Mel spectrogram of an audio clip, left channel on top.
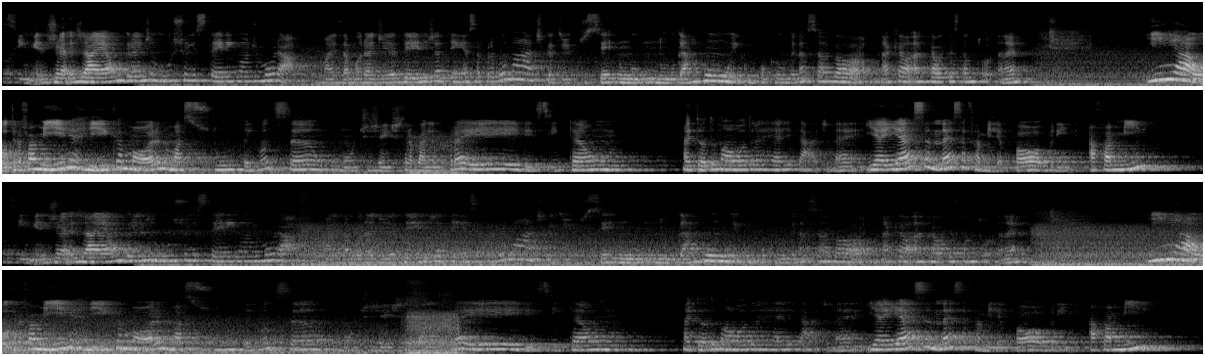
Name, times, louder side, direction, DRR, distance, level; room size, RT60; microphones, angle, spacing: voice 1, 0.2-10.8 11.4-18.3 18.8-23.5, left 2 dB, 45° left, 7 dB, 0.5 m, -26 dB
sound 1, 1.3-16.6, right 6 dB, 85° right, 0.3 m, -37 dB
7.7 x 7.3 x 3.2 m, 1.5 s
head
